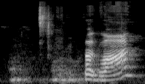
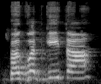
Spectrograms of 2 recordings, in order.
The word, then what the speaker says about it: Bhagavad Gita: Bhagavad? How do you say it, Pratibha? Bhagwan? What? Bhagavad Gita?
